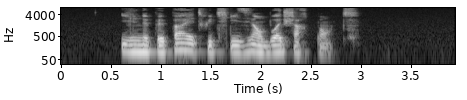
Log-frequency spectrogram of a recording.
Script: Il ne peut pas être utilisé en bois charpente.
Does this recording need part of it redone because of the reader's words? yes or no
no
